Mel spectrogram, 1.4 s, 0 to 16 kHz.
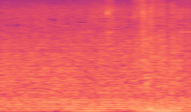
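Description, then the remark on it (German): A steady low rumble of road noise inside a car driving at up to 80, at times in very poor visibility, continuous and fairly loud, with a broad hiss on top and no voices. “Und ich komme so gut durch, trotzdem, dass ich hier maximal 80 fahre.”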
